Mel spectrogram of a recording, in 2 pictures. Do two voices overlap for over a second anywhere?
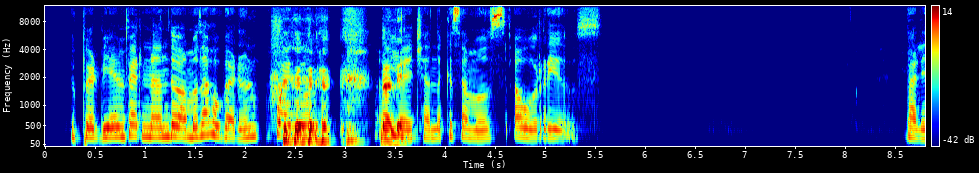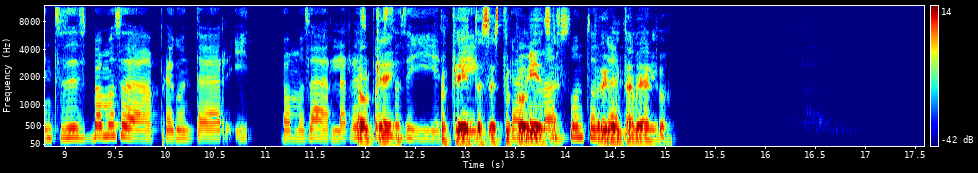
Yes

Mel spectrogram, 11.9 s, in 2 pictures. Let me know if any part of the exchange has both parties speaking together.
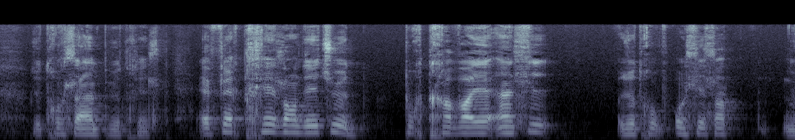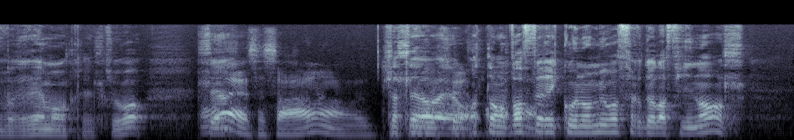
Yes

